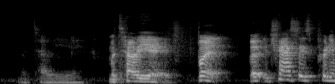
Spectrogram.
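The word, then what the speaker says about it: Malletier: Apparently, if it's T-I-E-R, you're supposed to pronounce it yay. Metalier.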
